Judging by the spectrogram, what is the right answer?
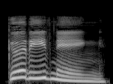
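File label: News Good Evening, Broadcast, announcer, greetings, female; greetings/wrap-ups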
